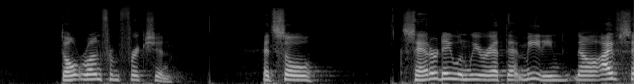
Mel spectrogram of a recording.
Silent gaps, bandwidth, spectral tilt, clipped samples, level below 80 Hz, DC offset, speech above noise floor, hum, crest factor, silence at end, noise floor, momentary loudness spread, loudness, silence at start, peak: none; 15 kHz; -5 dB/octave; under 0.1%; -54 dBFS; under 0.1%; 45 dB; none; 20 dB; 0 s; -68 dBFS; 9 LU; -24 LUFS; 0.6 s; -4 dBFS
